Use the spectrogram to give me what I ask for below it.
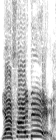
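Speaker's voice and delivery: very high loud yell; shouted answer. Pretend. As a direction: yell the reply. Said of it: "did you put the bin out".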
